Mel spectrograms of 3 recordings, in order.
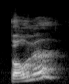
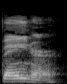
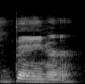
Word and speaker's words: Boehner: hand and says uh no it's pronounced Boer and the teacher's like really because it looks like boner and he says yeah well it's not it's Boehner then the same thing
